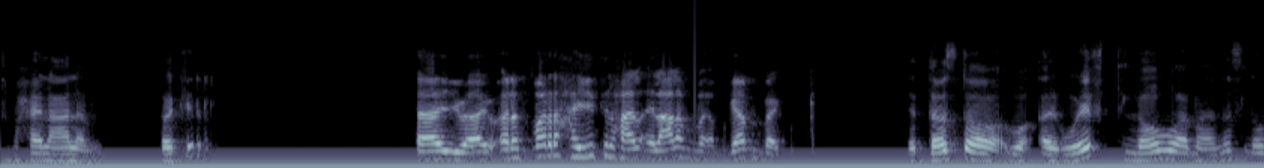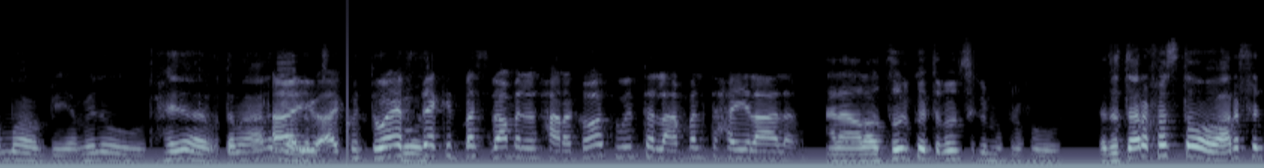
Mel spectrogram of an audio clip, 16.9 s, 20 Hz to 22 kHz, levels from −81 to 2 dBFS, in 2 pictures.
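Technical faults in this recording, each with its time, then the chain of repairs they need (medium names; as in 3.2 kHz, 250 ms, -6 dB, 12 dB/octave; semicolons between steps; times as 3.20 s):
hum 50 Hz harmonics 7 -35 dBFS
4.63 s: pop -21 dBFS
10.74 s: pop -14 dBFS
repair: de-click; de-hum 50 Hz, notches 7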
